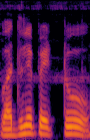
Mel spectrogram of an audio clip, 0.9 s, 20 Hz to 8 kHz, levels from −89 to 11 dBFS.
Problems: constant background noise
